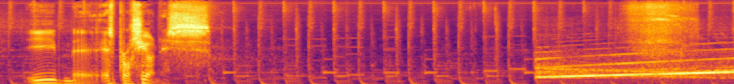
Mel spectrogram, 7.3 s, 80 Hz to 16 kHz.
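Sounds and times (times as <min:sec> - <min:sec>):
speech: 0:00.3 - 0:02.3
air raid siren sounding in Israel during a missile attack: 0:05.4 - 0:07.3
rhythmic pulse: 0:05.4 - 0:07.3.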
